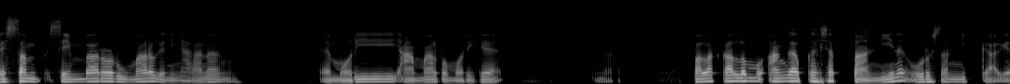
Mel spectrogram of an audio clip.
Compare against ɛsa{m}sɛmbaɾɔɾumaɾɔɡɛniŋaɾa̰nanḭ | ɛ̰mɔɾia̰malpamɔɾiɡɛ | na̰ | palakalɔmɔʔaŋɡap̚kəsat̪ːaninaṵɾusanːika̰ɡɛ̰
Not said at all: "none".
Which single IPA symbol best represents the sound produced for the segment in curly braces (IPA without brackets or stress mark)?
m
